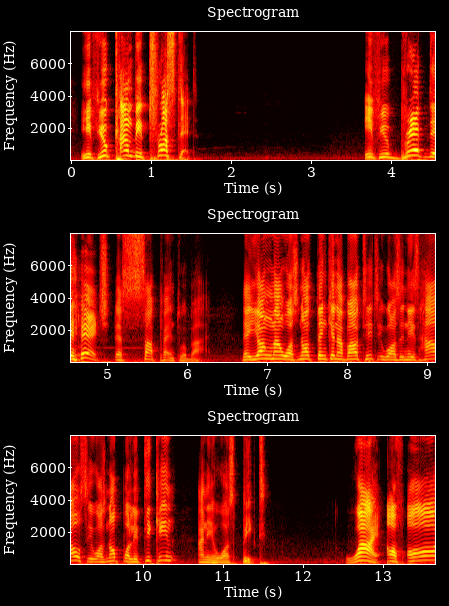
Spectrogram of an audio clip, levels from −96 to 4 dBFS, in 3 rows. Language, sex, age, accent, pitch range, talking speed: English, male, 50-69, Nigerian, 125-200 Hz, 165 wpm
